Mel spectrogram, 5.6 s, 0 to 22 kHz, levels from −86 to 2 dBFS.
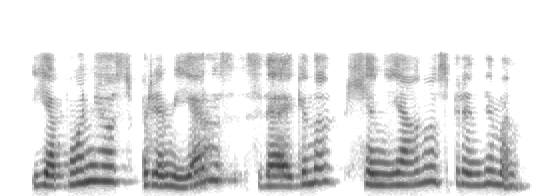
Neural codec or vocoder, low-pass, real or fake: codec, 32 kHz, 1.9 kbps, SNAC; 7.2 kHz; fake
